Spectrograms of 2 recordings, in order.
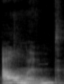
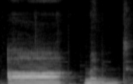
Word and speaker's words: almond: comfortable this afternoon amond now in this word the L is silent it's not almond or almond it's alond arond alond alond I'm going to make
